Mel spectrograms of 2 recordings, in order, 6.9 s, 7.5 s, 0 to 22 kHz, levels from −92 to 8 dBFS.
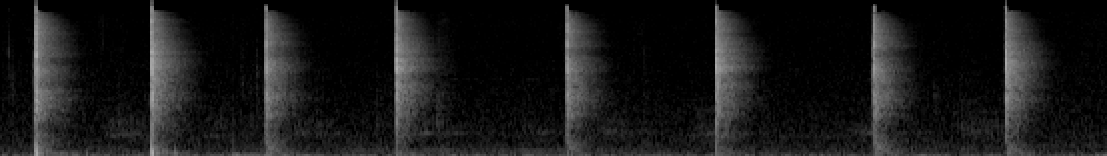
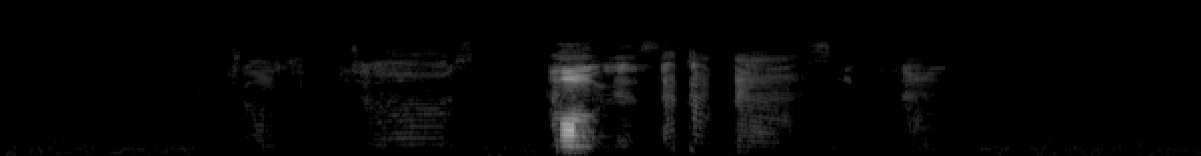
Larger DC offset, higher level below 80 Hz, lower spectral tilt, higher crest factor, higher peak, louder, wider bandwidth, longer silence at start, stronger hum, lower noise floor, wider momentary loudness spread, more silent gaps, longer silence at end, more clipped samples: neither; first, -56 dBFS vs under -90 dBFS; first, 1 dB/octave vs 2.5 dB/octave; about the same, 32 dB vs 30 dB; first, 0 dBFS vs -16 dBFS; first, -26 LUFS vs -34 LUFS; first, 16 kHz vs 7.4 kHz; second, 0.2 s vs 3.45 s; neither; second, -67 dBFS vs -86 dBFS; second, 15 LU vs 25 LU; neither; second, 0.5 s vs 2.9 s; neither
